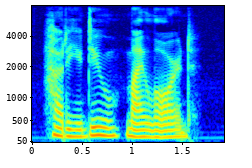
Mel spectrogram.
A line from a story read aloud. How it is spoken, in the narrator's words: she said, in a gentle tone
